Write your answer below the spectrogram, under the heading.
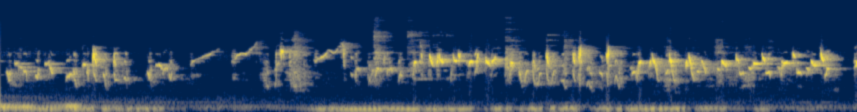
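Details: Sooty-headed bulbul in long chattering song used as a lure to make other bulbuls sing: busy, tumbling warbles that build into a dense, almost unbroken stream, with a low background hum.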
